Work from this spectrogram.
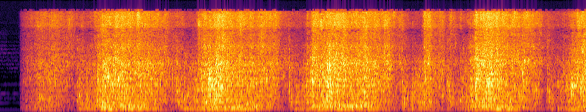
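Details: LG Turbo Drum washing machine, rat-damaged wiring repaired and jammed vacuum water-level sensor readjusted: rhythmic swishing surges roughly every two seconds as the drum churns water; wash motor driving agitation normally.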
